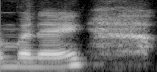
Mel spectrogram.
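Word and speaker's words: Moné: route with Mercedes Mane I need to pronounce it correctly because it's money you know Mane um but I I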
